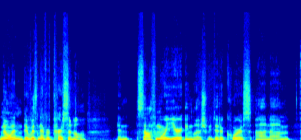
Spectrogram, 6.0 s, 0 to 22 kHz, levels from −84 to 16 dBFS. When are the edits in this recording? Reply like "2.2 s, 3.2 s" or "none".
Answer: 2.2 s

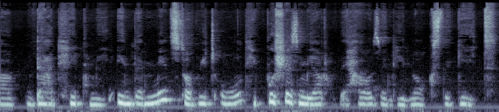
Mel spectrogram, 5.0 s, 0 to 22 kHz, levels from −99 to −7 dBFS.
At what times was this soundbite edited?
1.1 s, 2.5 s

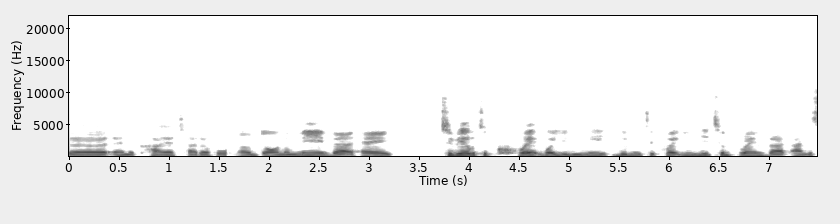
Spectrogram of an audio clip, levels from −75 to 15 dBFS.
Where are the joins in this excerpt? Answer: 1.6 s

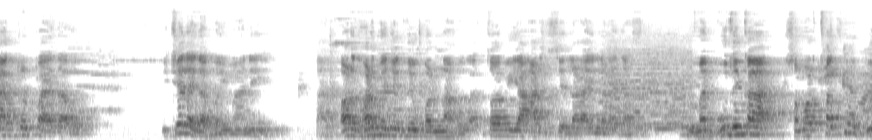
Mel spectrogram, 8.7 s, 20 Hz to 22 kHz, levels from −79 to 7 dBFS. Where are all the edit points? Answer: 3.2 s, 6.9 s

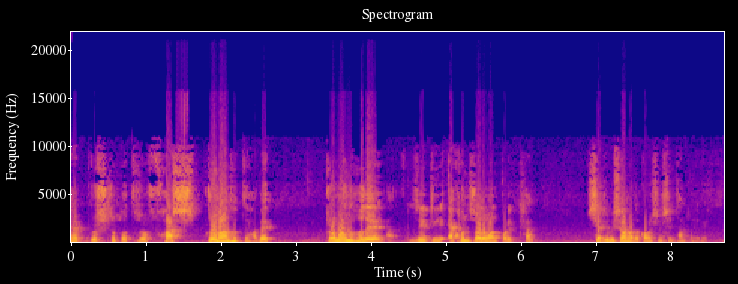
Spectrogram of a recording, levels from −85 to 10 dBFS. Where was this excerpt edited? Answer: none

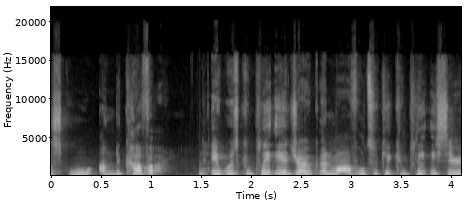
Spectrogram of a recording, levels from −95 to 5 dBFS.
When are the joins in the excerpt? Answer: 1.5 s

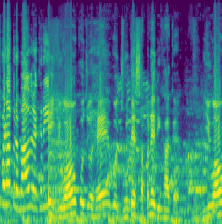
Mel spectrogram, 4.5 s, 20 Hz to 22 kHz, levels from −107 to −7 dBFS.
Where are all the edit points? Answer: 1.0 s

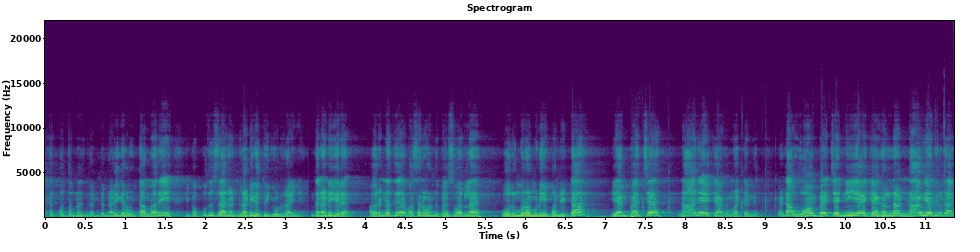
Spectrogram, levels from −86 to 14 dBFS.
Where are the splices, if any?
3.2 s, 6.9 s

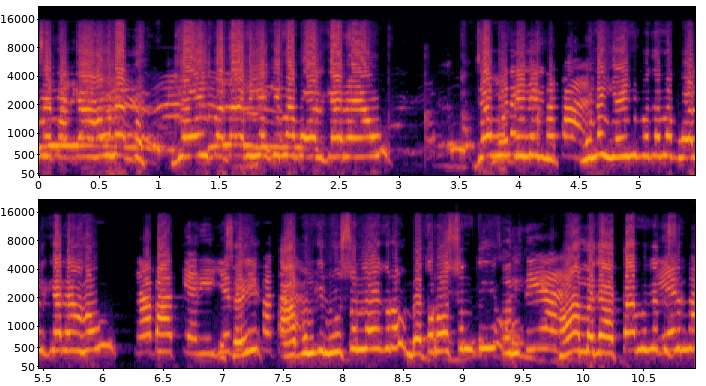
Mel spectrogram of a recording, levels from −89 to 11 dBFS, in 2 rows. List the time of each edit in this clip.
none

